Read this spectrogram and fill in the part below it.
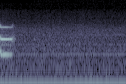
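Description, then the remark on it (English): A single short, fairly clear electronic beep sounds at the very start from a cell phone as a call is answered, then gives way to faint background hiss with no talking. “I'm gonna answer it on my cell phone.”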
